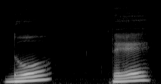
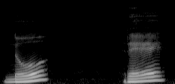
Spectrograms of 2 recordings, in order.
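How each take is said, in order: Both takes have the same delivery.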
